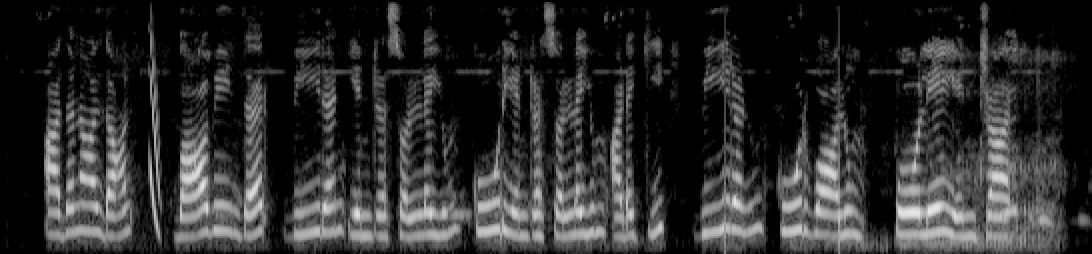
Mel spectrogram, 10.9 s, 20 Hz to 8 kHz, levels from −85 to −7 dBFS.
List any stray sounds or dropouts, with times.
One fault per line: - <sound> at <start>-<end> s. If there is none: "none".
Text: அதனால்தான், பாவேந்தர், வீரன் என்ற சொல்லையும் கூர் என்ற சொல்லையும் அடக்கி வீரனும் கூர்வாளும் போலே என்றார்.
- chirp at 1.5-1.6 s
